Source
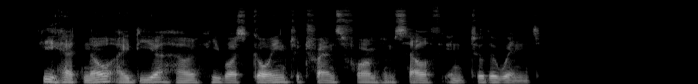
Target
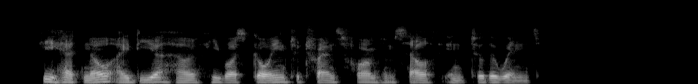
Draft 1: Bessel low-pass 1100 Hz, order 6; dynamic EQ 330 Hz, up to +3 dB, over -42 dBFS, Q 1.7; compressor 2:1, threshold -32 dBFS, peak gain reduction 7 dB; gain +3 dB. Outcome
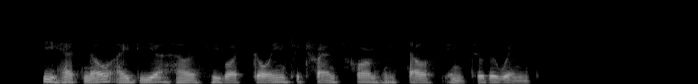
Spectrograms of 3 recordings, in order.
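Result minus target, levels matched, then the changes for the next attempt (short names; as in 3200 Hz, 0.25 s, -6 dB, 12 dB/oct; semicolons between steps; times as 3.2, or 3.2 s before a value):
2000 Hz band -9.0 dB; compressor: peak gain reduction +7 dB
change: Bessel low-pass 2500 Hz, order 6; remove: compressor 2:1, threshold -32 dBFS, peak gain reduction 7 dB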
